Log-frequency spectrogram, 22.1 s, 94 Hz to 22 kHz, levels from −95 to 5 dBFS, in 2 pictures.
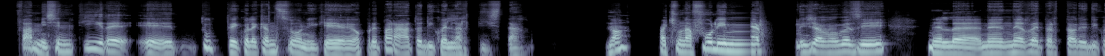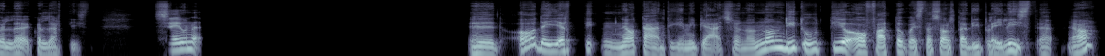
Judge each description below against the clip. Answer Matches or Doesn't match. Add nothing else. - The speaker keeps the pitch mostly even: Doesn't match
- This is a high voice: Doesn't match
